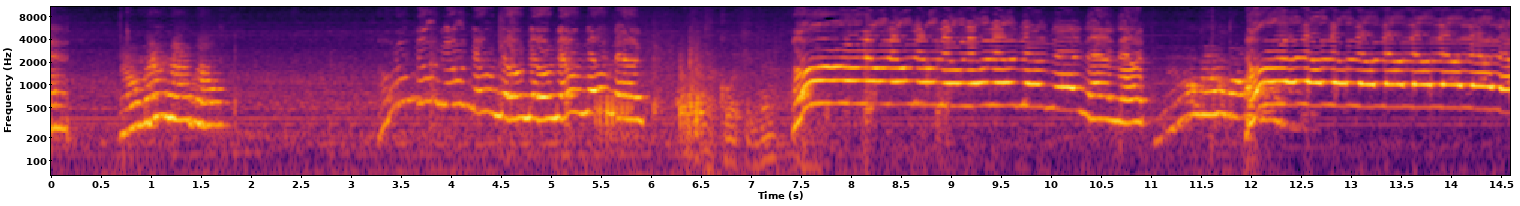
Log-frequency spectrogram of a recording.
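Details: Domestic cat giving a run of odd, drawn-out, wavering meow-like calls, some rising then falling, others long and held, with pauses between; a man speaks briefly in Russian.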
